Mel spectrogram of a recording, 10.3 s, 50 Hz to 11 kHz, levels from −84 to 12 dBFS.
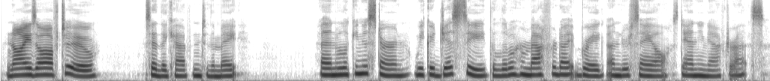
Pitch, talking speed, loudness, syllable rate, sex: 220 Hz, 145 wpm, -16 LUFS, 4.4 syllables/s, female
